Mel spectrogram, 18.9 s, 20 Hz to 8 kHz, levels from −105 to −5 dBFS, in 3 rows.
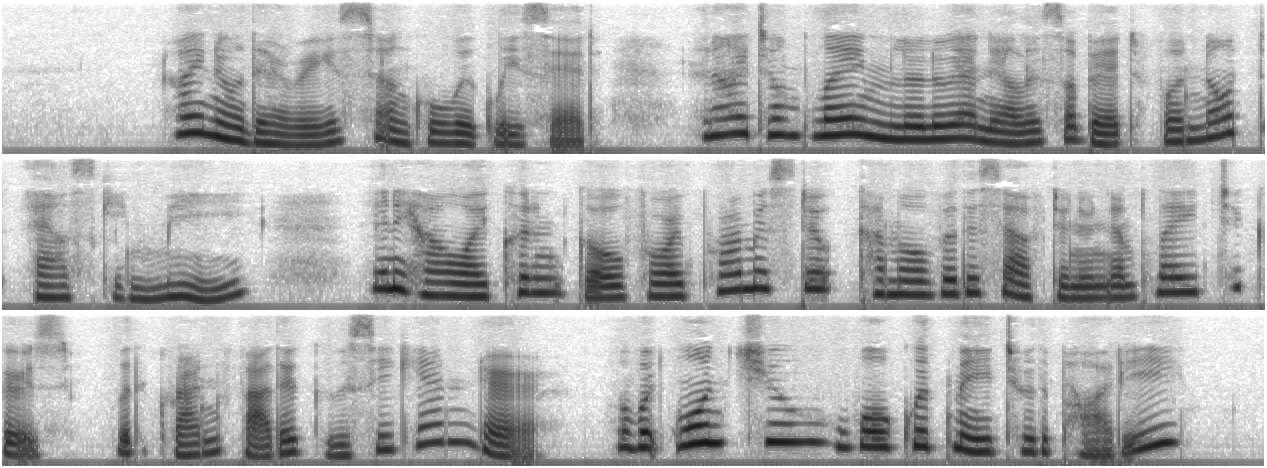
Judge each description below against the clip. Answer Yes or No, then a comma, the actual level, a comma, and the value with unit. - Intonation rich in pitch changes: Yes, wide, 7.6 semitones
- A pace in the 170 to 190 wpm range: No, average, 155 wpm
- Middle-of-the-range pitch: No, high, 225 Hz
